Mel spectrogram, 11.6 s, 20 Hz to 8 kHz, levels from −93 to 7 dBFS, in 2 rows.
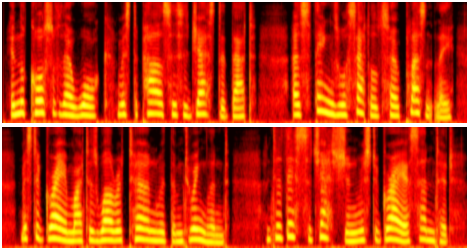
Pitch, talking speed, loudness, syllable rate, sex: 240 Hz, 170 wpm, -18 LUFS, 4.8 syllables/s, female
